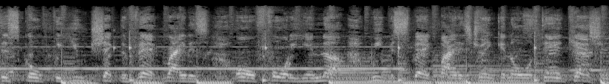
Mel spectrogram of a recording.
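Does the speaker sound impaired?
No.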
